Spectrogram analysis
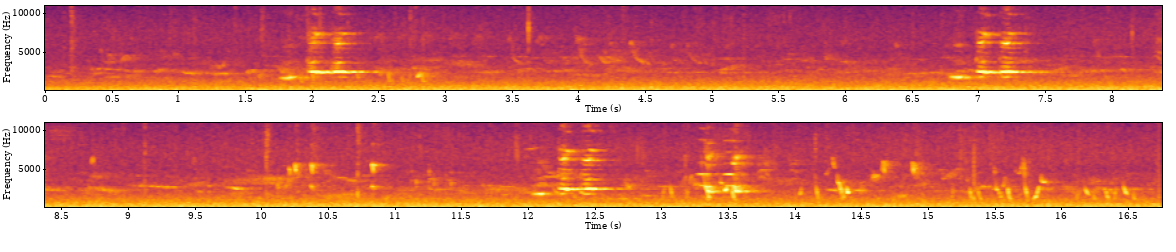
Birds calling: Iiwi (Drepanis coccinea), Omao (Myadestes obscurus)

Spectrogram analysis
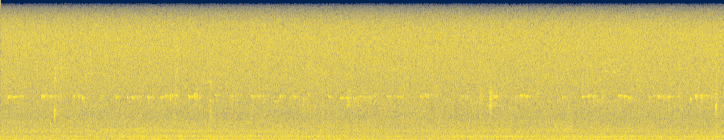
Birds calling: Common Grackle (Quiscalus quiscula)

